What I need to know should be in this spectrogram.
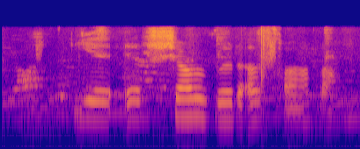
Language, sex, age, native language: Icelandic, female, 7, Icelandic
